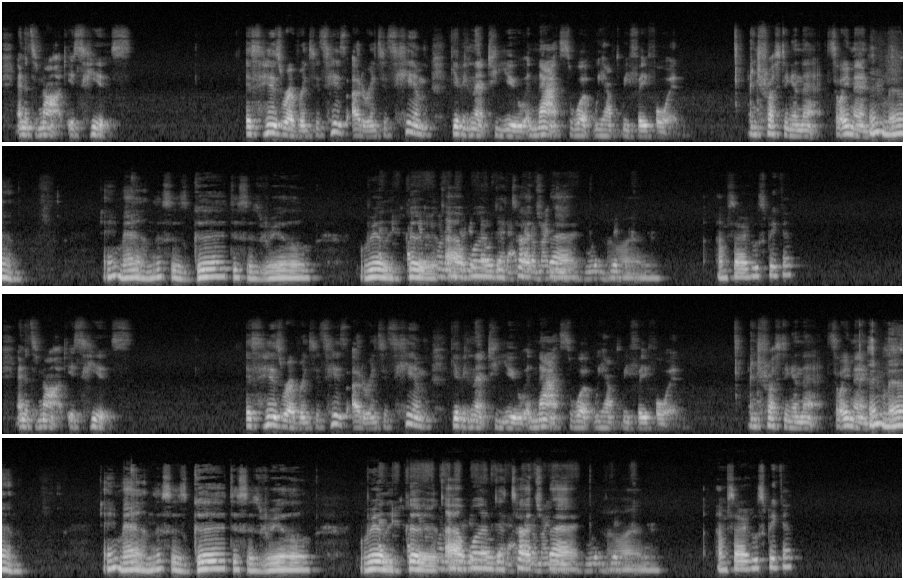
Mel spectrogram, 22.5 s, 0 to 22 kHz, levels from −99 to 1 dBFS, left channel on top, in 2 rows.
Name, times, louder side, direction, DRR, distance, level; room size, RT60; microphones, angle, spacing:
voice 1, 0.0-1.5 3.0-8.4 9.3-10.8, left 1 dB, 30° left, 1.2 m, -30 dB
voice 2, 10.8-11.5 12.5-15.1 15.7-18.5 18.8-19.5 20.2-21.2, right 3 dB, 85° right, 0.8 m, -28 dB
voice 3, 16.3-19.2, left 1 dB, 75° left, 1.8 m, -36 dB
6.4 x 6.0 x 6.7 m
head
